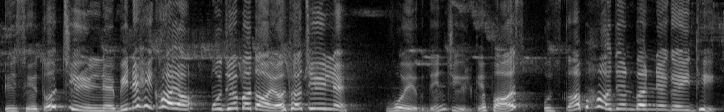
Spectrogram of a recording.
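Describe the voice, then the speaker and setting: Woman putting on a loud, jeering crow bully. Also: high voice, sing-song, a little slow. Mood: mocking. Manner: taunting, scornful, loud. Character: mean, mocking male crow bully.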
